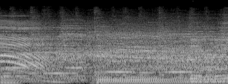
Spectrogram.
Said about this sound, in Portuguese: agora eu quero ouvir o grito da galera agora, vamos lá!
